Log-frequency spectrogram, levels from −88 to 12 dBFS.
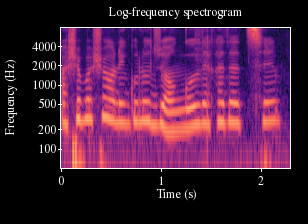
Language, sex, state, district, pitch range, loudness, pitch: Bengali, female, West Bengal, Alipurduar, 255-275 Hz, -14 LUFS, 265 Hz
